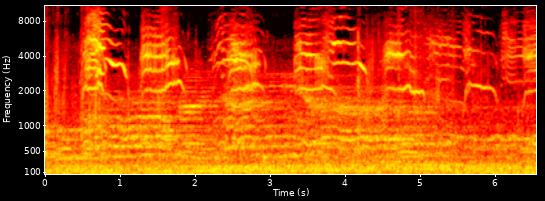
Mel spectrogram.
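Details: Kittens meowing: a rapid run of high, thin, arched meows, often overlapping, nearly continuous across the stretch, over a steady low hum in the background.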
